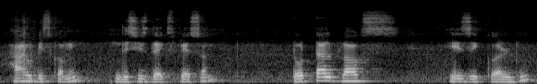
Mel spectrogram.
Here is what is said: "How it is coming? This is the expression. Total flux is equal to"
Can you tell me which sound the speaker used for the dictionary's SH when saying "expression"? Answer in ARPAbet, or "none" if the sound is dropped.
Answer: S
